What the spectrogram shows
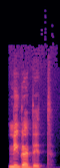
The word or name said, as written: निगदित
